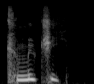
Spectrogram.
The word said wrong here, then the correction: Carmouche: Carmucci. Is that not how you pronounce her name? – It's Liz Carmouche. – Carmucci. – Just Liz Carmouche. – It's got an apostrophe over the E.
